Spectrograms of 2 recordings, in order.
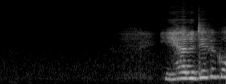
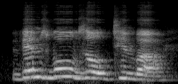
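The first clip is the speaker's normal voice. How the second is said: loud, higher urgent call; 4 semitones higher, 9 dB louder, slower than usual. Acted. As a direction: call it out louder. Cowboy announces wolves.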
